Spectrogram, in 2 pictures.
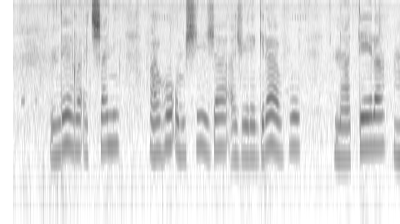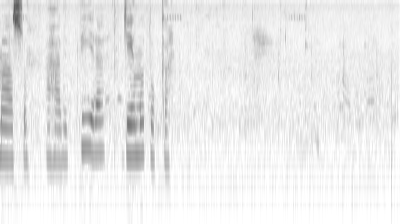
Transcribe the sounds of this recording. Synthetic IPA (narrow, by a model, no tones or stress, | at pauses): nde̞ːβaʔe̞ci̥ʃani | aiɦo̞ʔomuʃiːʒaːʒwiːɾe̞ɡiɾaːvu | nate̞ːɾamaːso̞ | aɦamipiːɾaɟe̞ːmo̞to̞ka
